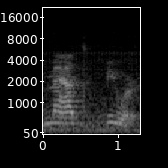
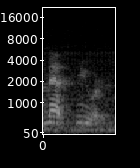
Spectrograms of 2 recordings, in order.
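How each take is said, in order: First: The vowel in the first word is long. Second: The vowel in the first word is short. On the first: The speaker calls it right. "I should pronounce it" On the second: The speaker calls it wrong. "not ... Too short"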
